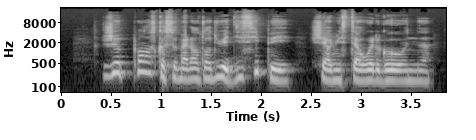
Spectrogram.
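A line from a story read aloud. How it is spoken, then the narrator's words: Jovial tone. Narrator (French): dit-il d'un ton jovial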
